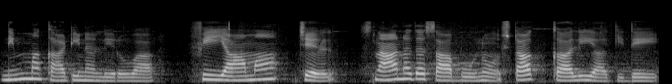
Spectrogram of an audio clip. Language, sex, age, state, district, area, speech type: Kannada, female, 18-30, Karnataka, Chamarajanagar, rural, read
